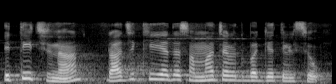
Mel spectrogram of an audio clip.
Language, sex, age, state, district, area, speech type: Kannada, male, 30-45, Karnataka, Bangalore Rural, rural, read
